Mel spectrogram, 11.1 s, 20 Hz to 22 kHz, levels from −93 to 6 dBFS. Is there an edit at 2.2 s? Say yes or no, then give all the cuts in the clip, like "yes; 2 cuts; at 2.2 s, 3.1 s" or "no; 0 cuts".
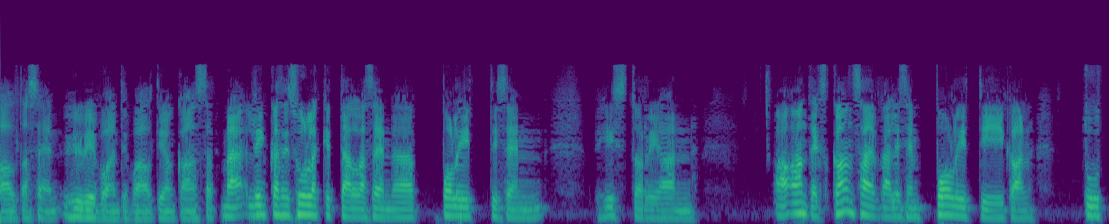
yes; 1 cut; at 2.2 s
